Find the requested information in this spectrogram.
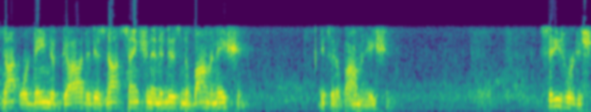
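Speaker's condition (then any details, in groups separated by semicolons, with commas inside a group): No condition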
